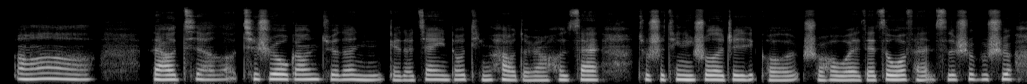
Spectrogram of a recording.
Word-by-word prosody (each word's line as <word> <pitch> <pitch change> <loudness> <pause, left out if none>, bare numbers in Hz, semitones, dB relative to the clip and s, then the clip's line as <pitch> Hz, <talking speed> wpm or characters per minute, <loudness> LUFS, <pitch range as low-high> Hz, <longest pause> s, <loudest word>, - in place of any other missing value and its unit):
哦， 245 -2 +1 0.6
了 225 -1 +4
解 225 +1 -4
了。 225 +5 -7
其 245 - -1
实 245 0 +3
我 235 -1 +6
刚 230 -1 +1
刚 235 0 +2
觉 225 -1 -2
得 225 +1 +1
你 210 0 0
给 200 -2 -4
的 200 0 -3
建 220 +2 -1
议 210 - 0
都 220 +1 -1
挺 205 0 -5
好 215 -1 0
的。 195 -1 -5
然 195 0 -2
后 210 +2 -2
在 210 0 +1 0.4
就 220 - -3
是 220 +1 -1
听 220 +1 0
你 210 0 +5
说 215 0 +3
的 210 - +5
这 210 -1 +1
个 195 +1 -2
时 - - -7
候， 200 +1 0
我 195 0 +2
也 200 - +1
在 200 +1 0
自 210 +3 0
我 215 0 +6
反 210 0 -4
思， 220 +1 -2
是 235 +2 -2
不 225 0 -4
是 235 +1 0
220 Hz, 250 characters per minute, -22 LUFS, 205-230 Hz, 0.6 s, 我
